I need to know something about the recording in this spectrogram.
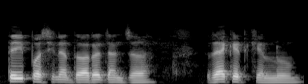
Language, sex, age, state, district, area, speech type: Nepali, male, 30-45, West Bengal, Darjeeling, rural, spontaneous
